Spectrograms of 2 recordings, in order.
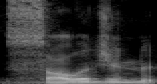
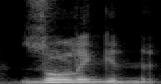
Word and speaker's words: Solingen: a fish and here it says solid germany i keep mispronouncing that sorry zoligan germany um backspring to the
